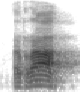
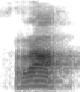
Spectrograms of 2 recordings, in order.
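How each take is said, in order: Both takes have the same delivery.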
